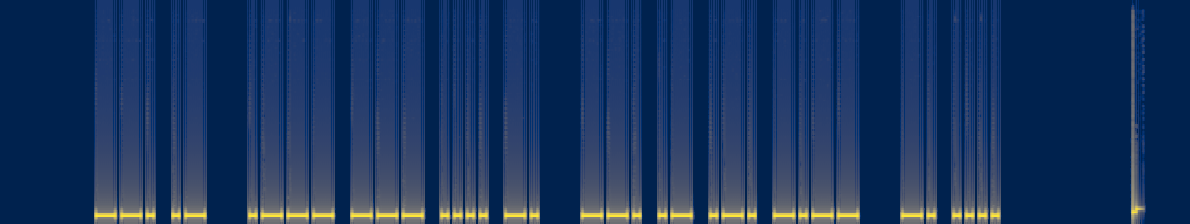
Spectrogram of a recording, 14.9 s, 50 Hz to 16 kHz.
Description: Morse code, heard as a keyed tone, about 15 wpm, 700 Hz. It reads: GA JOHN GARY NH
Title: K1USN SST QSO Practice - 15wpm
